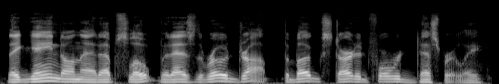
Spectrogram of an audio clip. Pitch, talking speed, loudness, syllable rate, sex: 120 Hz, 180 wpm, -18 LUFS, 5.5 syllables/s, male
